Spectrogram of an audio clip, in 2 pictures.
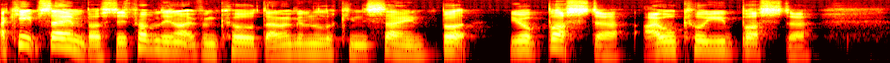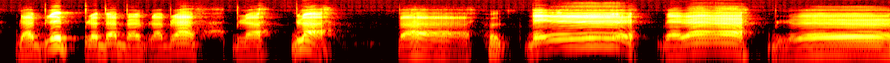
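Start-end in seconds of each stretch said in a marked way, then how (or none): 6.0-11.9 put-on low, drawn-out drunken old drill sergeant gibberish. Voicing a character's gibberish chatter in an old drunk drill sergeant voice. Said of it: "in my head it sounds like an old drunk drill sergeant".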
